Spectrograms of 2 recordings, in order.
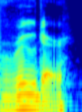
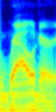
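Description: First: The first vowel sounds like 'oo'. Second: The first vowel sounds like 'ow'. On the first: The speaker calls it wrong. "If that word is root and you put an R on it" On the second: The speaker calls it right. "I would definitely say router"

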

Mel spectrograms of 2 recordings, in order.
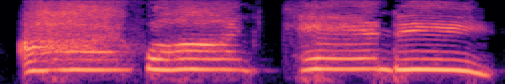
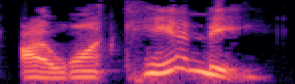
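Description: First: It is said screaming. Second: It is said a little louder.

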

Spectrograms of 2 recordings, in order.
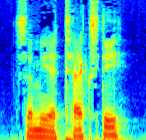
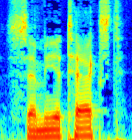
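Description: First: The word ends with an added E sound. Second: The word ends without a final E sound. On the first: "Is it called Semiotext-E?" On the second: "or is the E silent?"

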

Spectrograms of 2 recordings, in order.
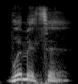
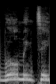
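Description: First: Wilmington is pronounced the way locals say it. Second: Wilmington is pronounced the way outsiders say it. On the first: The speaker is from there. The speaker calls it right. "You go Wilmington" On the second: The speaker is not from there. The speaker calls it wrong. "If you're from Wilmington, you don't say Wilmington"

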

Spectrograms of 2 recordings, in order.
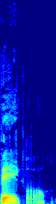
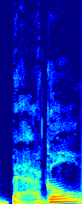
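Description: First: The word is said with a general American vowel. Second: The word is said with a Minnesota vowel. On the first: This is how the speaker thinks it should be said. The speaker calls it right. "I'm like, it's bagel" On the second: This is how people from that region say it. The speaker calls it wrong. "people in Minnesota say bagel"

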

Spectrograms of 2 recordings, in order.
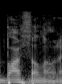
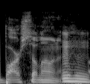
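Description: First: It is pronounced with a local Spanish accent. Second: It is pronounced with an English accent.

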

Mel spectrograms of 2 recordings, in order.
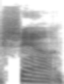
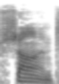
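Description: First: It is said with an American accent. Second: It is said with a British accent. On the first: "With my American accent, I'd probably say shan't" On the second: "like your wife with her British accent"

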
